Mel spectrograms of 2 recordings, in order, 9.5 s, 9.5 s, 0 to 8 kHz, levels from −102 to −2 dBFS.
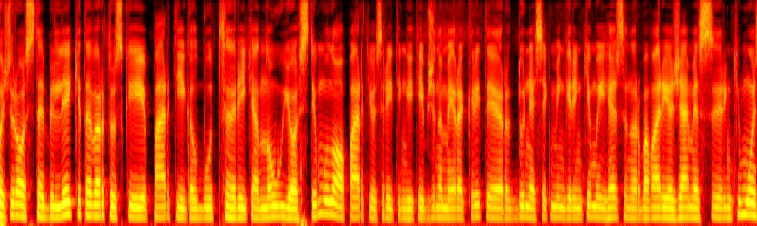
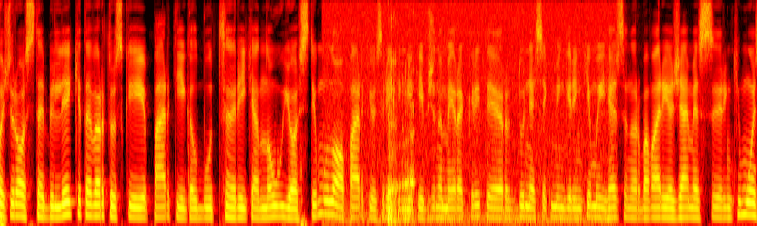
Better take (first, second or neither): first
